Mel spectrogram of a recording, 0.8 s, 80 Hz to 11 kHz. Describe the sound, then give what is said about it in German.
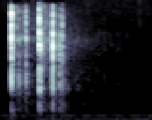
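Dice, including a 100-sided die, clatter across a hard table in a quick burst of four or five sharp clicks, fairly loud, as a winner is rolled from 39 entries, then settle into a quiet room tone with no one speaking. “Also, wir würfeln jetzt den Gewinner aus.”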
